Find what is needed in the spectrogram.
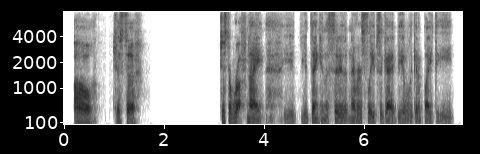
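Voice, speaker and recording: Heard in a very clean recording with a silent background, a raspy, put-on character voice keeps a moderate pace with long, frequent pauses. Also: man, fairly low pitch for a man. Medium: actual play. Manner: easygoing, charming.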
